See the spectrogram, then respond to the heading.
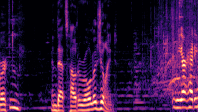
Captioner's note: laughter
